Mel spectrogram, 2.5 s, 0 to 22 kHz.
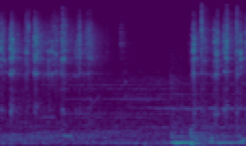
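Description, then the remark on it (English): Eight-sided dice (D8s) clatter and rattle across a hard tabletop in bright, rapid clicks, pausing briefly before another burst of rolling and tumbling; no one speaks. “Yeah, give those D8s some breathing.”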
